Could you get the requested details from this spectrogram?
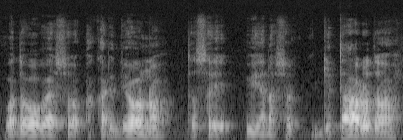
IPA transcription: ʋɐˈdoːʋɐ sʊ ɐkoːrʲdʲɪˈjoːnʊ tɐˈsɐɪ ˈʋʲiɛnɐs sʊ ɡʲɪˈtɑːrʊ ˈdoː

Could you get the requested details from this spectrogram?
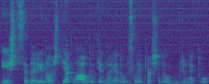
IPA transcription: ˈɪʃʲtʲɪˌsɐɪ dɐˈrʲiːdɐʋɐ ɐʃ ˈtʲiɛk ˈlˠɐʊɡdɐʋɐʊ tʲiɛk nuɔˈrʲeːdɐʋɐʊ ˈʋʲɪsɐˈlˠɐɪk prɐˈʃʲiːdɐʋɐʊ ˈɡrʲɪˌnɐɪ ˈtuː

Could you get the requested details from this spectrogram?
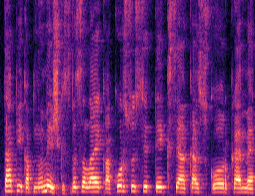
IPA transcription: tɐp iː kɐp nʊˈmʲɪʃʲkʲɪs ˈʋʲɪsɐ ˈlˠɐɪkɐ ɐ kʊr sʊsʲɪˈtʲɪksʲɪ ɐ kɐs kʊr ˈkɑːmʲɛ

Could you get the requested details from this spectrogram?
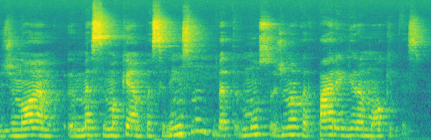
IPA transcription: ʒʲɪˈnoːjɛm ˈmʲɛs moːˈkʲeːjɛm pɐsʲɪˈlʲɪŋksʲmʲɪnt bʲɛt ˈmuːsʊ ˈʒʲɪnoː kɐt ˈpɑːrʲɛɪk ˈiːrɐ ˈmoːkʲɪtʲɪs

